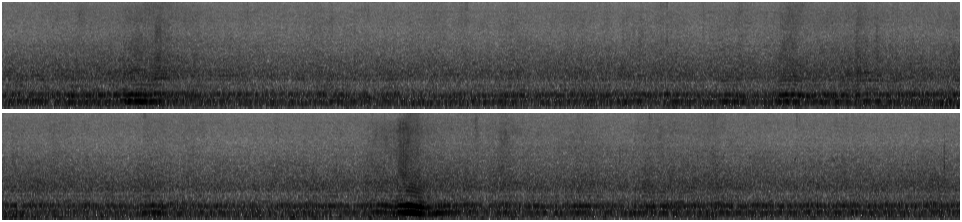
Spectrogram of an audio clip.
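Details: Swarming bees leaving their hive fill the air with an unbroken, droning hum, layered wingbeats steady and thick, with a few passing bees swelling louder for a moment, the clearest close pass late in the stretch.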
